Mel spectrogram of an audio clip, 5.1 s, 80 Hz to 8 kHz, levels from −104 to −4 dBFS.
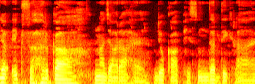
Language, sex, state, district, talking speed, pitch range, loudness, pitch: Hindi, male, Chhattisgarh, Kabirdham, 140 wpm, 85-100 Hz, -22 LUFS, 95 Hz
